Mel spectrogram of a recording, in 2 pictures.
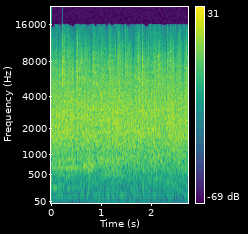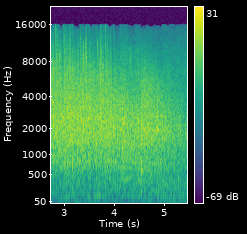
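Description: Crowd applauding a player's introduction, tapering off near the end.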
